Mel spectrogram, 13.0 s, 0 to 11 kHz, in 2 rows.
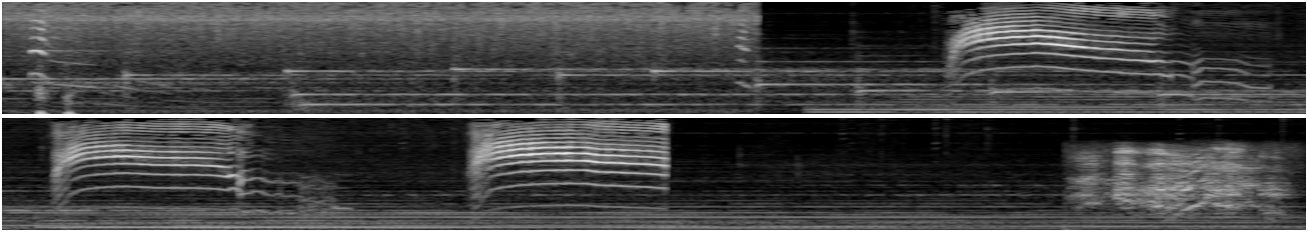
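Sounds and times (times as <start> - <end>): cat meowing: 0.1 - 1.0, 4.7 - 9.9.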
